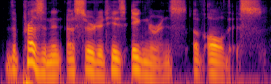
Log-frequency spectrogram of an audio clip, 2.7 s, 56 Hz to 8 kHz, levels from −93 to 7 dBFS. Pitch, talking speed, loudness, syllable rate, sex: 115 Hz, 175 wpm, -20 LUFS, 6.3 syllables/s, male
